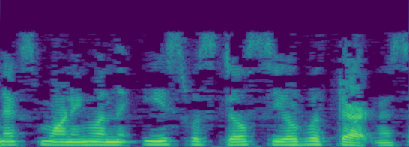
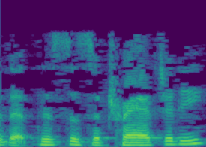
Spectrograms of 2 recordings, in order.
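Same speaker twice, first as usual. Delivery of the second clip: plain reading voice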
